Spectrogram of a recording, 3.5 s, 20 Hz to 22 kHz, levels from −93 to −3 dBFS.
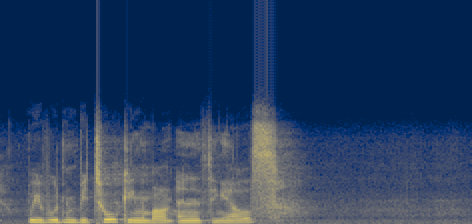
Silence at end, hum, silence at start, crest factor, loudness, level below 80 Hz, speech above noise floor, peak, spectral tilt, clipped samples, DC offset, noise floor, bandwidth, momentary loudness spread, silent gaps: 1.25 s; none; 0 s; 18 dB; -21 LUFS; -64 dBFS; 29 dB; -6 dBFS; -3 dB/octave; under 0.1%; under 0.1%; -50 dBFS; 12 kHz; 6 LU; none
